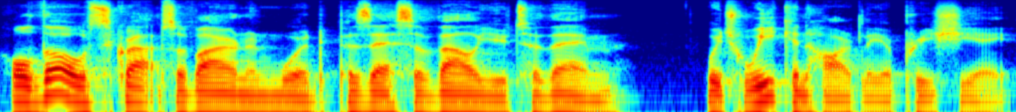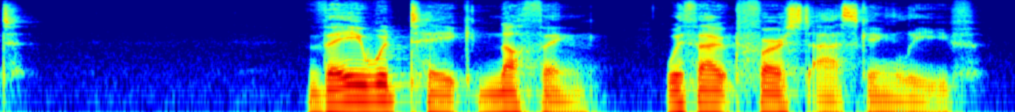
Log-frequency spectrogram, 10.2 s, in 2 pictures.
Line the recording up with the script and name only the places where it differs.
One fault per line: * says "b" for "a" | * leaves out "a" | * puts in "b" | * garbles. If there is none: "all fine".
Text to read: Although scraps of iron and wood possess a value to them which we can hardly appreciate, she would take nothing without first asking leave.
* says "they" for "she"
